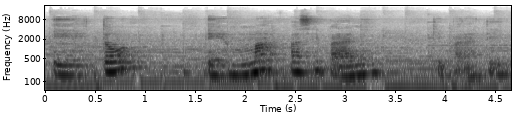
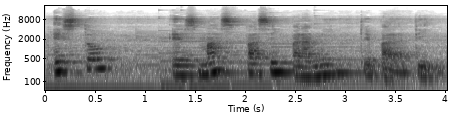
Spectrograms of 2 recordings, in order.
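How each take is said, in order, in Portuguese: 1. Os sons de S são trocados por sons de R. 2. Os sons de S são pronunciados como S normal. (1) "nós vamos trocar o S por som de R" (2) "gramaticalmente falando correto"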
